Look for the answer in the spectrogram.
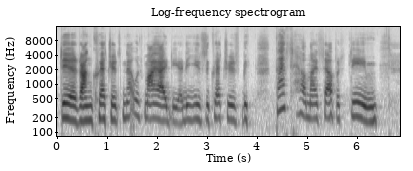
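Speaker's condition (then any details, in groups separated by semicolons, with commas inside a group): Dystonia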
